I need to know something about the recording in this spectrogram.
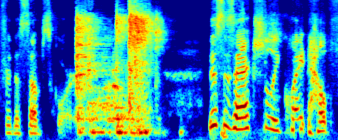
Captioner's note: objects crash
